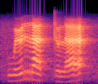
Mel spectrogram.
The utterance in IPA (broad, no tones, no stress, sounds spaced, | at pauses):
w ø r æ tː ɵ l æ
